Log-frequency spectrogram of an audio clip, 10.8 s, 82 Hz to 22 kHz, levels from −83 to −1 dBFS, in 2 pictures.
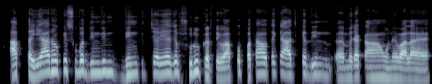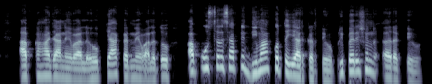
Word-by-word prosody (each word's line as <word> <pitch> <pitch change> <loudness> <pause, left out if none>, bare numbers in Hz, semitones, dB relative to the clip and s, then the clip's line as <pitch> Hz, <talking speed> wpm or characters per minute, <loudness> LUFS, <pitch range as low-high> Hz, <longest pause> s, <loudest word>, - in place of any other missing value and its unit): आप - - +3
तैयार 170 +7 +3
हो 195 - +3
के 200 +2 -4
सुबह 195 0 -1
दिन 175 -1 -5
दिन 185 0 -2
दिनचर्या 165 +2 -3
जब 180 +1 -3
शुरू 170 +3 -2
करते 125 - -1
हो, 120 - +1
आपको 125 0 0
पता 150 +3 -1
होता 165 +1 0
है - - -10
कि 175 - -3
आज 150 -1 +2
के 165 - -3
दिन 150 -1 -8
अ, 125 - 0
मेरा 130 +2 0
कहाँ 130 -1 -2
होने 125 0 -4
वाला 115 -2 +3
है, 110 0 -2 0.3
आप 140 - +5
कहाँ 145 0 +1
जाने 135 -3 +2
वाले 115 -1 +2
हो, 120 +2 +1
क्या 160 0 +3
करने 135 -5 -2
वाले 115 - +1
तो, 140 -1 +1 0.2
आप 195 0 +6
उस 245 0 +2
तरह 255 -1 +2
से 245 +1 +4
आपके 240 +2 -1
दिमाग 205 +8 +4
को 240 - +6
तैयार 155 - +4
करते 110 -2 -2
हो, 105 - -2
प्रिपरेशन 195 - 0
अ, 165 - -1
रखते - - -3
हो। 95 -3 -9
155 Hz, 270 wpm, -23 LUFS, 130-180 Hz, 0.3 s, आप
